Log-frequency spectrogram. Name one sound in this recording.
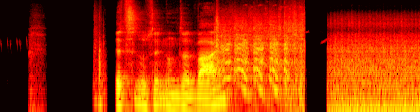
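An old pickup truck's engine starts with a cough.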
